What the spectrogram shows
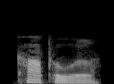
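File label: "car pool", English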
